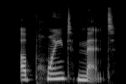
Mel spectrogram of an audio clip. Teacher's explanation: This is pronounced with stress on the second syllable.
